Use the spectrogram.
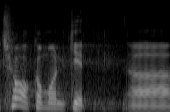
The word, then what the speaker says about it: Chokomonkit: And I'm Chokomonkit. For those of you who might have problem pronouncing Thai last name, as in Tintin, the cartoon character. Chokomonkit as in choke a monkey, so you can remember my name from now.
